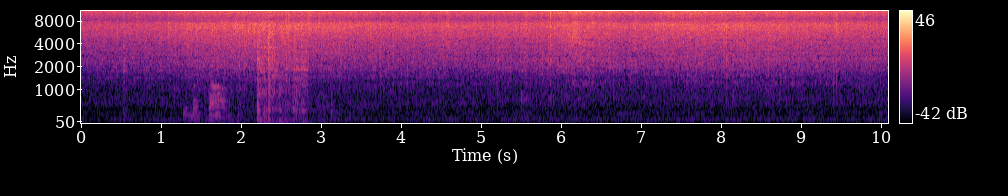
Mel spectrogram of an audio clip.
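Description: Meatballs sear in a hot pan with a constant bright sizzle that runs throughout, broken by a few brief clinks and stirring knocks near the start, while someone mutters a short remark.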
